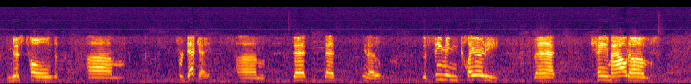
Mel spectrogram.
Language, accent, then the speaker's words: English; the South, United States; a Southerner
